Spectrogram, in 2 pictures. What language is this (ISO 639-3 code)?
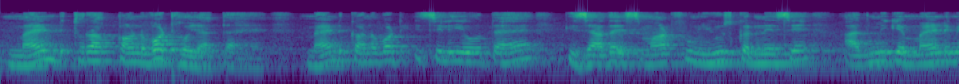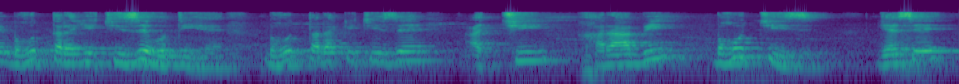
urd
